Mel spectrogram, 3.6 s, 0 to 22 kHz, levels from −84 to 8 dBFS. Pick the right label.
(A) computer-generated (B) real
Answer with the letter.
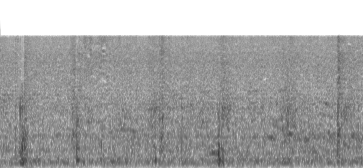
A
